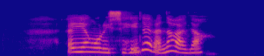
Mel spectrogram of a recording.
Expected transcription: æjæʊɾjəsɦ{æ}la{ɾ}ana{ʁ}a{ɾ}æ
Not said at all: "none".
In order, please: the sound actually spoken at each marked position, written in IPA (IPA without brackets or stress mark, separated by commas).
i, ɾ, ʁ, l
